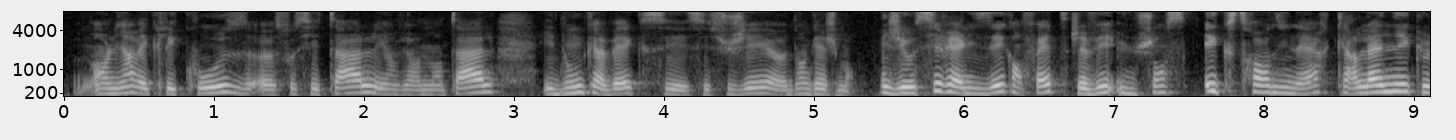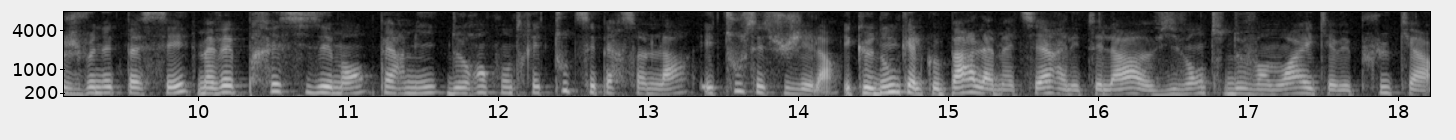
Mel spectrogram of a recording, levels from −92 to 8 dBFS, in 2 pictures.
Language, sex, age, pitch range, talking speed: French, female, 20-39, 180-235 Hz, 215 wpm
